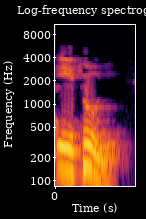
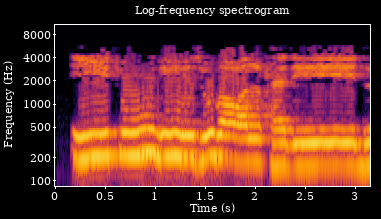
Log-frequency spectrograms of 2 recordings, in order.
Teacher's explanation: يبتدئ بهمزة وصل مكسورة وإبدال الهمزة الساكنة هي هكذا إيتوني.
